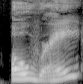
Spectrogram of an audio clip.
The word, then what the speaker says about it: Orai: is an app called Oray, I believe. I looked it up and that's how I think you pronounce it.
